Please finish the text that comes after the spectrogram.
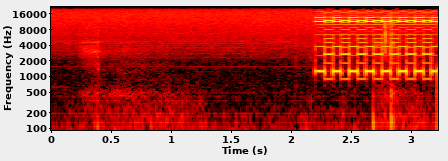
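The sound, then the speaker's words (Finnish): A telephone starts ringing partway through, a bright electronic ring pulsing in rapid repeated bursts, loud after a quiet low rumble with no talking. “Puhelinkin soi.”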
